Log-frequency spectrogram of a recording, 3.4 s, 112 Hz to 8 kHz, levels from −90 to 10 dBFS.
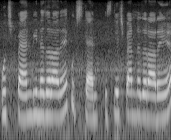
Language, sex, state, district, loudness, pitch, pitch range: Hindi, female, Uttar Pradesh, Muzaffarnagar, -15 LUFS, 235 Hz, 225-240 Hz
